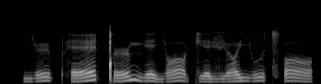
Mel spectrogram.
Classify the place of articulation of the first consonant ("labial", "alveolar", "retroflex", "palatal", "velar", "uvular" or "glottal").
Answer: palatal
